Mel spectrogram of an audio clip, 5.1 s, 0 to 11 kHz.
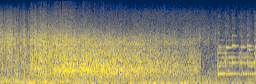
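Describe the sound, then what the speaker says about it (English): Artillery bombardment of Lhasa in 1959, a heavy, sustained rumbling roar of shelling that swells loud and slowly eases, followed near the end by a brief thin musical tone. "Lhasa, under communist bombardment, the Dalai Lama fled to India"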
